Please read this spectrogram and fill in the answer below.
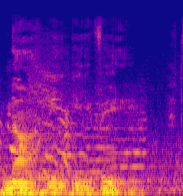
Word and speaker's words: naïve: Being honest does not mean being naive. Pronounced na-ee-ev.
